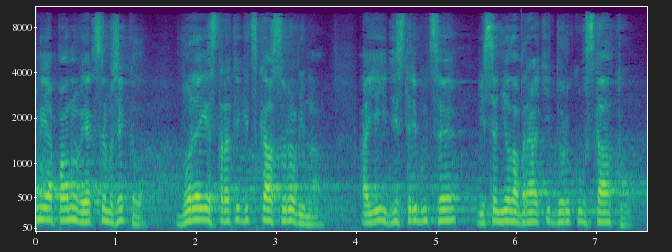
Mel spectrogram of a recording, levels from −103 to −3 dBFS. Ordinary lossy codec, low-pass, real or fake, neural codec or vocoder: AAC, 32 kbps; 9.9 kHz; fake; autoencoder, 48 kHz, 128 numbers a frame, DAC-VAE, trained on Japanese speech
